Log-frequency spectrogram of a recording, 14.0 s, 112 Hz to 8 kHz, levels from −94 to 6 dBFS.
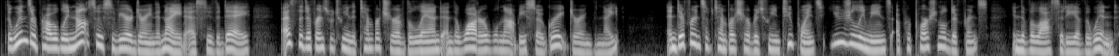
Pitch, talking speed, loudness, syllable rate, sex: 195 Hz, 225 wpm, -21 LUFS, 7.0 syllables/s, female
